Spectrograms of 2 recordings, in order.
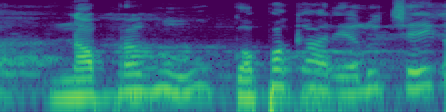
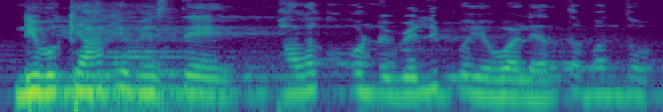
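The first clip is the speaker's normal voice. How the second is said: ordinary delivery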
